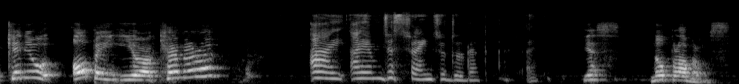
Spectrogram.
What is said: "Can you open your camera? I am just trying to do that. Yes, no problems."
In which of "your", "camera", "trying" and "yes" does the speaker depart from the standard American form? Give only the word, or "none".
none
